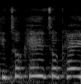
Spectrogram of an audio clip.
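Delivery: soft, high hushed reassurance; calming. Retold or imitated. Helpers trying to calm them down, soft reassurance. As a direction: soothe quietly, imitating the helpers. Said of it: "they're trying to calm me down".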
